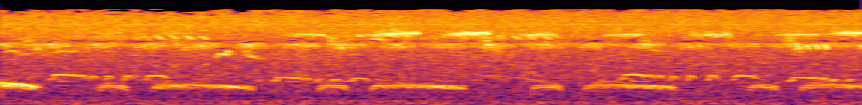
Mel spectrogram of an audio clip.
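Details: Low, rounded dove coos, short then long, recur about every second in a trapping-related recording, while a higher rapid trilling chirp from a second bird runs above them.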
